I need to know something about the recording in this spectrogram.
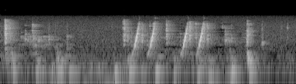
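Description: Short electronic chimes sound as items are picked up.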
